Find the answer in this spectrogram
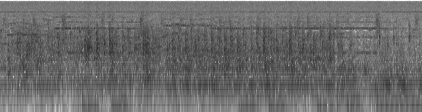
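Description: A Lance missile launcher's elevating mechanism running as it raises the missile: a steady mechanical hum with a fast, even clatter of clicks.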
